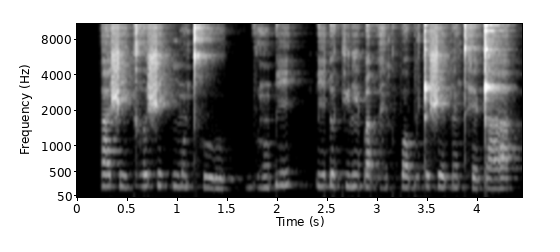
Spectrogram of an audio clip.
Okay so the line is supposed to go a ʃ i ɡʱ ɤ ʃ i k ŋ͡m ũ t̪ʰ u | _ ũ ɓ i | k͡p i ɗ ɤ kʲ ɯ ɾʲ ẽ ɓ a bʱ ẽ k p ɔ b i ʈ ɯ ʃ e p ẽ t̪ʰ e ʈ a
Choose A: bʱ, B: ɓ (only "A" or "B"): A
